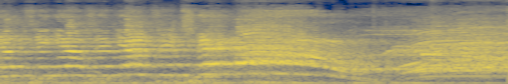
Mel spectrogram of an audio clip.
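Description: An audience at Deer Shed Festival cheers together during a mock trial show, a loud, shrill mass of voices, many of them children, swelling then tailing off.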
